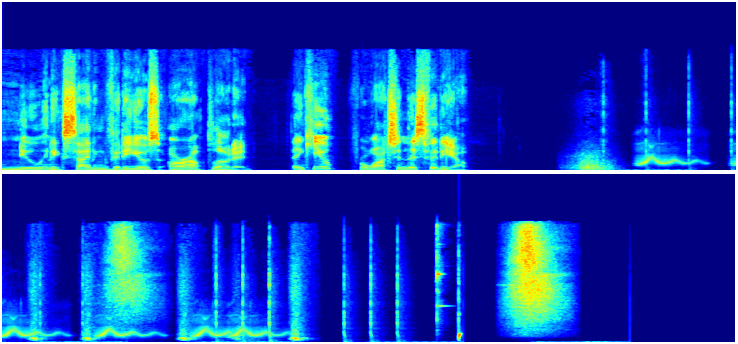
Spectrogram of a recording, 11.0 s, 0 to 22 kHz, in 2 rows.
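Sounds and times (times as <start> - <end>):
cartoon springy boings: 4.7 - 7.8.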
